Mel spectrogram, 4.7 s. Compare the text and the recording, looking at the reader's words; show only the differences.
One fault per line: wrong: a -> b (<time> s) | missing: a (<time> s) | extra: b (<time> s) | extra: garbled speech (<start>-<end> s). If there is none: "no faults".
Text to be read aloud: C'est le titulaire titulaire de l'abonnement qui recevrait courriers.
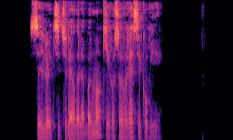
missing: titulaire (1.5 s)
extra: ces (2.7 s)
